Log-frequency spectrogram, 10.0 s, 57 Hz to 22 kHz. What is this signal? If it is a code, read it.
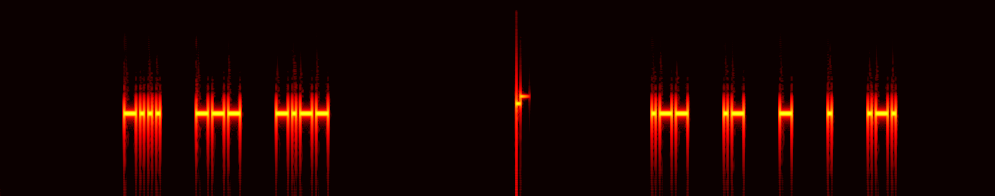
Morse code, heard as a keyed tone, about 30 wpm, spaced as for 17 wpm, 700 Hz. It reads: BOY WATER
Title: 3x Character Spacing - Top 200 Words - 30wpm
